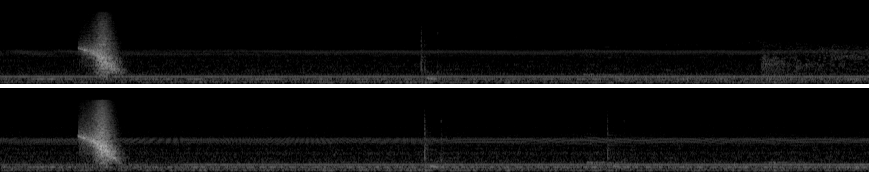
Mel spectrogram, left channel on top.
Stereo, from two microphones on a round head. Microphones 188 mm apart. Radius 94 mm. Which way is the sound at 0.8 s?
40° right (ahead or behind).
